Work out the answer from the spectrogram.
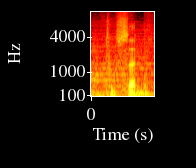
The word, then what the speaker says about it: Tucson: On passe ensuite par Tucson, prononcé Tucson. Ils sont assez spéciaux quant à la prononciation ici.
